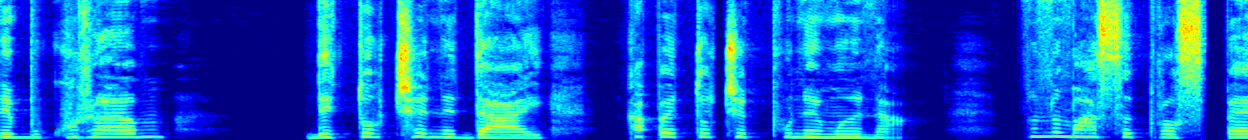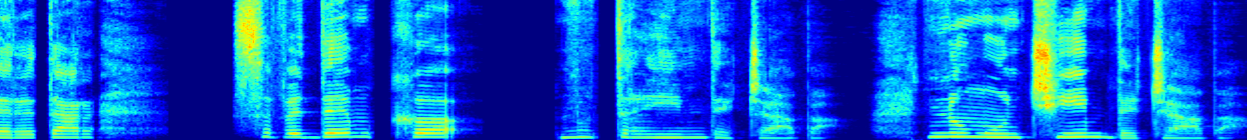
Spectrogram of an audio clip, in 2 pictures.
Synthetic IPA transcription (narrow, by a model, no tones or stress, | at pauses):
ne̞bukuɾəm | d̪e̞t̪o̞t̪̚t͡ʃe̞ne̞d̪aj | kape̞t̪o̞t̪̚t͡ʃe̞pune̞mɨna̰ | nunumasəpɾo̞spe̞ɾe̞d̪ar | səve̞d̪e̞mkʰə | nut̪ɾəimd̪e̞d͡ʒaba | numunt͡ʃimd̪e̞d͡ʒaba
